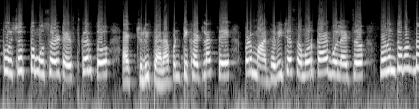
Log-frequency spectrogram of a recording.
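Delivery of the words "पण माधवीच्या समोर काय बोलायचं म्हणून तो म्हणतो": ordinary delivery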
